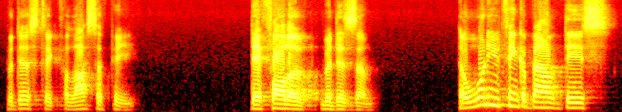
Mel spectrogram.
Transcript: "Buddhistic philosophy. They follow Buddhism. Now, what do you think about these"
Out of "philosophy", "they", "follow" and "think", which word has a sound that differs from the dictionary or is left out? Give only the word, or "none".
none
